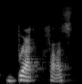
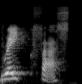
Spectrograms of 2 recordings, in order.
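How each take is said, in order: First: The first syllable is short, like 'brek'. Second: The first syllable sounds like the word 'brake'. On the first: The speaker calls it right. "that is breakfast" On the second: The speaker calls it wrong. "not breakfast. Okay, we don't say break and then fast"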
